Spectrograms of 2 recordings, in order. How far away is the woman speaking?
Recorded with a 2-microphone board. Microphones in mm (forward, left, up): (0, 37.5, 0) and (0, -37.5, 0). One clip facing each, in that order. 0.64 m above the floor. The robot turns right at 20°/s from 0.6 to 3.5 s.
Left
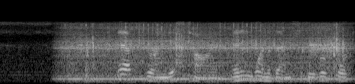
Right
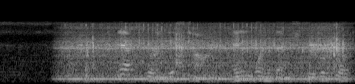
About 1.2 m.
